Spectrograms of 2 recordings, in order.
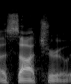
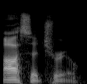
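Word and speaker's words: Ásatrú: It's not Asatru, it's Asatru, right?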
